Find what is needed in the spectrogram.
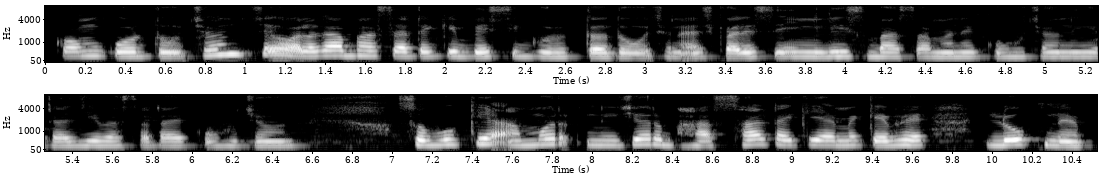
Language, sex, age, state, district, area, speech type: Odia, female, 18-30, Odisha, Bargarh, urban, spontaneous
